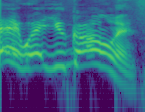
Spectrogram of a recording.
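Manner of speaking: high-pitched challenge; high, urgent hail; calling out. Acted. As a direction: call out high to stop him. Boy grabbed by friend on porch.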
